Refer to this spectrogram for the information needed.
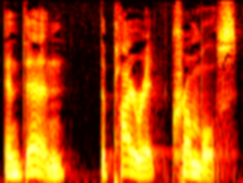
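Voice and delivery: plain reading voice

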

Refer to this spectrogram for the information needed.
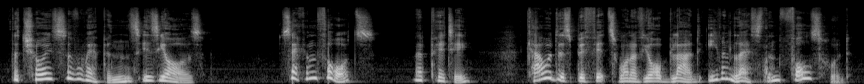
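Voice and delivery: very high, polished diplomatic goading; high-set aristocratic challenge; smooth ambassador, taunting. A narrator's reading. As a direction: needle her with formal courtesy.

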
